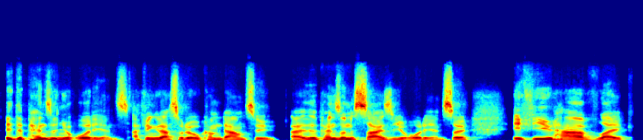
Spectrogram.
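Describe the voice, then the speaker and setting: A young man from Latvia talks loosely over a video call, his voice low. He fills his speech with ums and likes and swears casually. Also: expressive, brisk. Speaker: guest business coach.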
